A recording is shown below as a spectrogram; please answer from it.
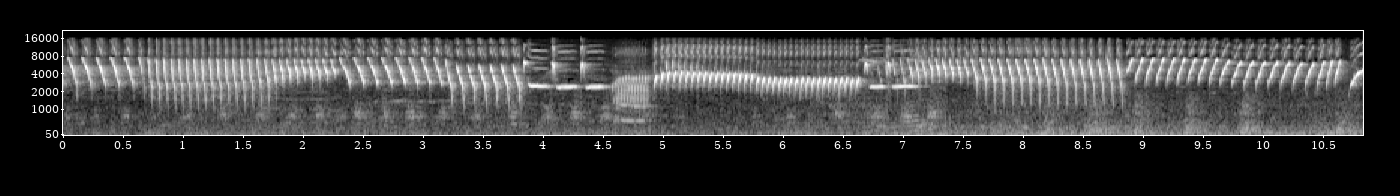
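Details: Continuous Panda canary song, meant to prompt lazy canaries to sing: long rapid trills alternate with short whistled tones and a mid-pitched buzzy phrase before more fast trilling.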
